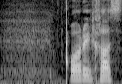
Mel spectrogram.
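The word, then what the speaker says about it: Khorixas: Korichas, that's how you spell it correctly.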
